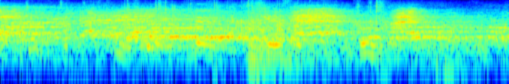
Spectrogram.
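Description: A gymnast's feet thump on a springy tumbling track.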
